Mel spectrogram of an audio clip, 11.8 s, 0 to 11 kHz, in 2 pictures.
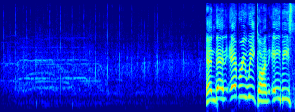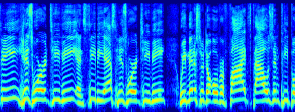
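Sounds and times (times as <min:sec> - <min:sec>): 
audience applauding: 0:00.0 - 0:04.2
crowd cheering: 0:00.0 - 0:04.2
speech: 0:04.1 - 0:11.8.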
